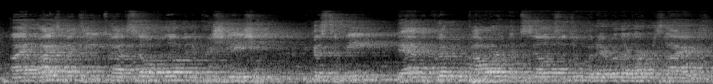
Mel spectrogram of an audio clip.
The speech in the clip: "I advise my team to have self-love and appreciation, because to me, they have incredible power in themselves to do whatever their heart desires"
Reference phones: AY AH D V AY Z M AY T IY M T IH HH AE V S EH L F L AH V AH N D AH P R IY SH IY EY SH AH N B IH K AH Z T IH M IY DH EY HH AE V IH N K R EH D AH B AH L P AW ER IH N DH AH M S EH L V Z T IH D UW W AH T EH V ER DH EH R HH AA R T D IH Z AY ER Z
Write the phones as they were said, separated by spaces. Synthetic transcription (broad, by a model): AY AH D V AY Z M AY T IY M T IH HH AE S EH L F L AH V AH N AH P R IY SH IY EY SH AH N B IH K AH Z T IH M IY DH EY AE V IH K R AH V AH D P AW ER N DH AH M S EH L V Z T IH D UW W AH T EH V ER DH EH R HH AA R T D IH Z AY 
